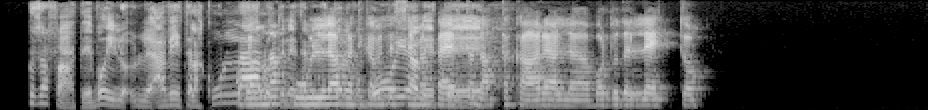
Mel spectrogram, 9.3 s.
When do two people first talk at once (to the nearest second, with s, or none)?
2 s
